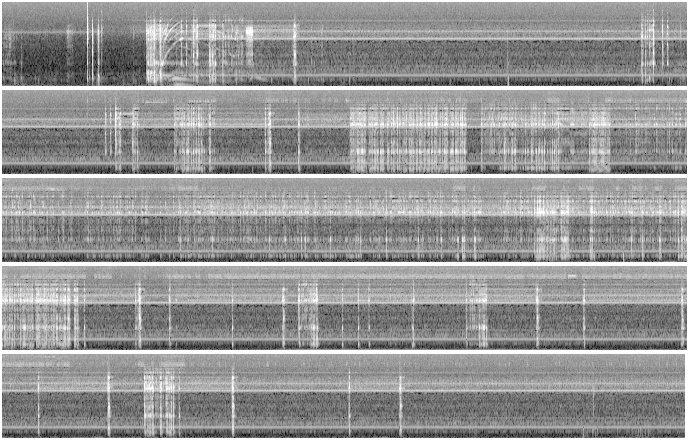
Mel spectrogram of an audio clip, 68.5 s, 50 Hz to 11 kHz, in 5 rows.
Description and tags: booting ibook
booting g3 ibook, cheap contact mic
